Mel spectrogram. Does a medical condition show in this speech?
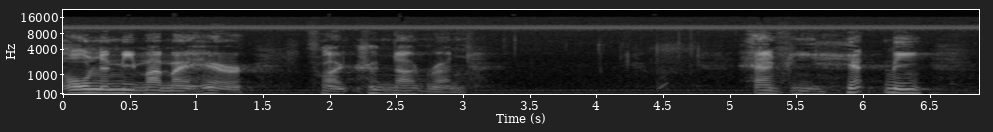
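Yes: severe speech impediment; from early childhood, could not talk at all as young child, first operation in North Dakota hospital; white woman taught tongue movement, chewing food and speaking, impediment heard on radio.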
